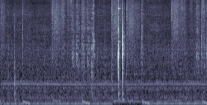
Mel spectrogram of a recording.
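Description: Background music with a low, falling bass note that repeats, over a knife cutting raw chicken on a wooden cutting board. A little past halfway the blade strikes the board twice in quick succession with sharp knocks.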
